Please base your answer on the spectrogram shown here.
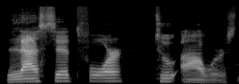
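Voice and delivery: "lasted for two hours" drawn out slowly, weight on "lasted"; slow emphasis on duration. Shown as a demonstration. Teacher stressing to students how long it lasted, slowly. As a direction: stretch "lasted" out to show how long it went on. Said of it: "I want to emphasize".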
